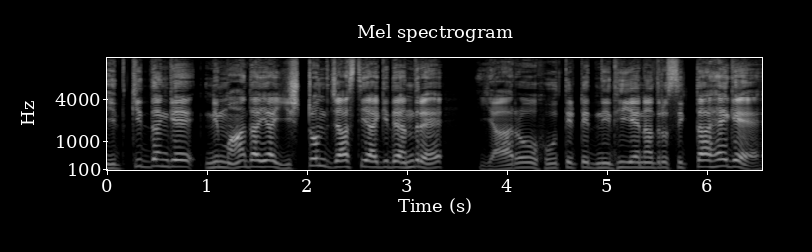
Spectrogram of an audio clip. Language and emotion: Kannada, surprised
